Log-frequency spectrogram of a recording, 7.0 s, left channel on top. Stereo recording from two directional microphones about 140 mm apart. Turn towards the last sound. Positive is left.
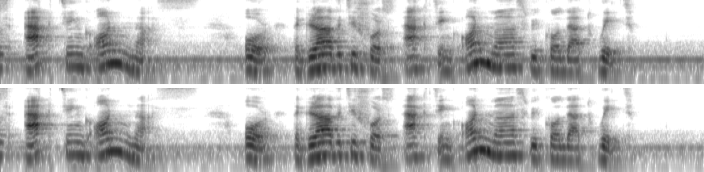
turn(degrees=-20)  # may be behind; listen again after turning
